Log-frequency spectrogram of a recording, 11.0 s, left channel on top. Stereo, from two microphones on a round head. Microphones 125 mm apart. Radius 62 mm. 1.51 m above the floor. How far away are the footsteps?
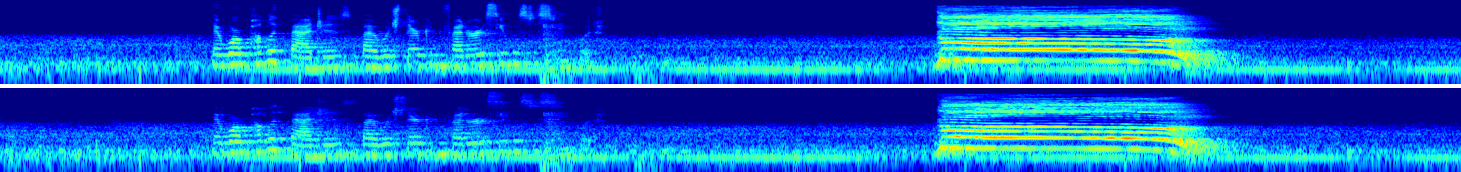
About 3.5 m.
